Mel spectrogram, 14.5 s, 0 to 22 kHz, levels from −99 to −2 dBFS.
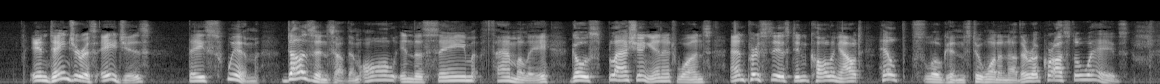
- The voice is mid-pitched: Yes, medium, 175 Hz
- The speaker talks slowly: Yes, slow, 130 wpm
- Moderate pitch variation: No, wide, 8.0 semitones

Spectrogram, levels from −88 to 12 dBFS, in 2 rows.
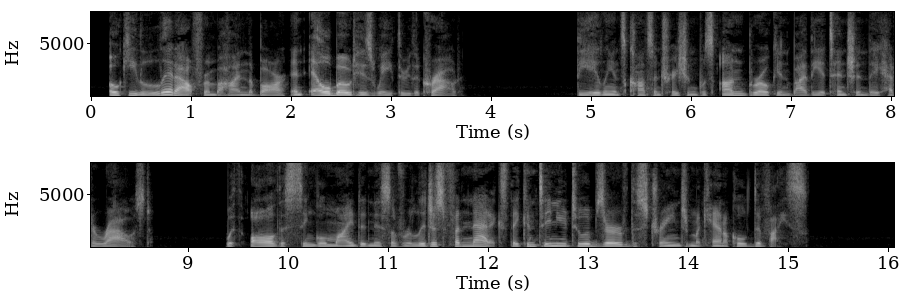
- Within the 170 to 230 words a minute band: No, average, 155 wpm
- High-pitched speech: No, low, 135 Hz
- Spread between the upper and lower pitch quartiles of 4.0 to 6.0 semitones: Yes, average, 4.3 semitones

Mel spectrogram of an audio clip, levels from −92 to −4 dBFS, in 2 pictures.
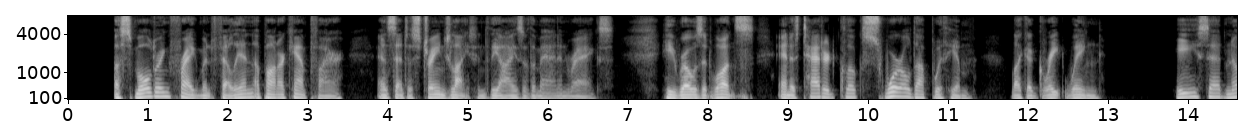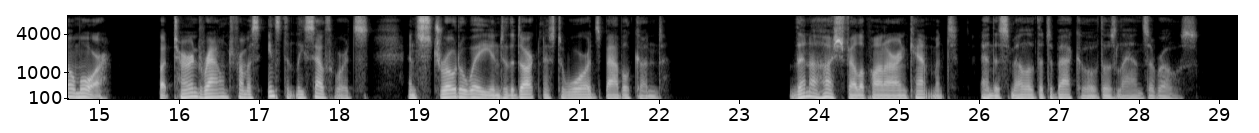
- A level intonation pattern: No, average, 5.1 semitones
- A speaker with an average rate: Yes, average, 150 wpm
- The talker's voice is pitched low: Yes, low, 105 Hz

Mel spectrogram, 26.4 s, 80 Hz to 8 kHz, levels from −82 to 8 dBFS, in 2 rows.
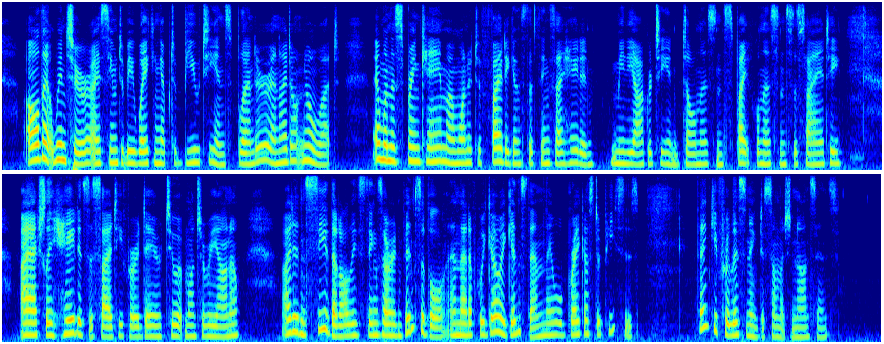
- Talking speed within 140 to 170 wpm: No, average, 180 wpm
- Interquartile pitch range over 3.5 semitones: No, average, 3.0 semitones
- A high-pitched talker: Yes, high, 205 Hz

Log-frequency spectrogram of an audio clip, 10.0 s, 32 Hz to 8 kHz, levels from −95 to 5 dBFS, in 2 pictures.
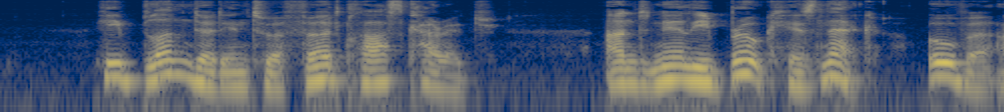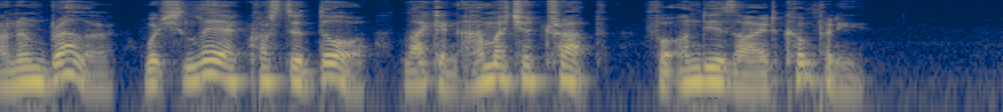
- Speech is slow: No, average, 160 wpm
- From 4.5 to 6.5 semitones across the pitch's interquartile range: Yes, wide, 5.5 semitones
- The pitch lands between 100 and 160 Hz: Yes, medium, 140 Hz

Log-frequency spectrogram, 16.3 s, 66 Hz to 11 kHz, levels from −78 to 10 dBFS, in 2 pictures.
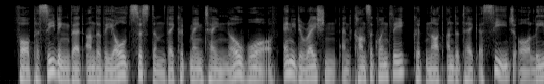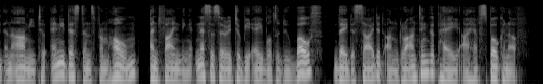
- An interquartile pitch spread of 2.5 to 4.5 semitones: No, average, 5.1 semitones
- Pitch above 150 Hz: No, very low, 85 Hz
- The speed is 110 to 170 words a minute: No, average, 190 wpm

